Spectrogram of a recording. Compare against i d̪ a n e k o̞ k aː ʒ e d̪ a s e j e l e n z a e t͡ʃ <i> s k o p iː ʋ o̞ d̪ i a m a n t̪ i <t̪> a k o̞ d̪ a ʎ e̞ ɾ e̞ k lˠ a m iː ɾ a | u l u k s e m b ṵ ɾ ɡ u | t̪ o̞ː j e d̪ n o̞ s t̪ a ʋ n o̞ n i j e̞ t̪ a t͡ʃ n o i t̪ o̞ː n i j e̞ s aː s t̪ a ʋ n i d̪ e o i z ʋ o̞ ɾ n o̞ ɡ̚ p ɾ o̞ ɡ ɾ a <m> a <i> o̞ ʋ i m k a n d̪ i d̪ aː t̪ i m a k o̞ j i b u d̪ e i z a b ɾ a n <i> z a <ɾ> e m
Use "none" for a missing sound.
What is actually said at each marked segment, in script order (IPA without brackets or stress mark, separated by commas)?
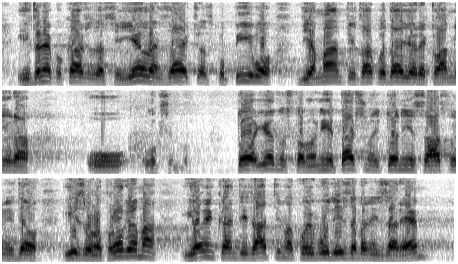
a, t̪, m, i, i, ɾ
